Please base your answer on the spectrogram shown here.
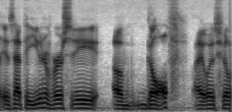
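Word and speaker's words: Guelph: word i think it's gelf something like that but it's spelled g-u-e-l-p-h um if you try to pronounce it phonetically the way it's spelled it'll sound like you're throwing up or you've got a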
